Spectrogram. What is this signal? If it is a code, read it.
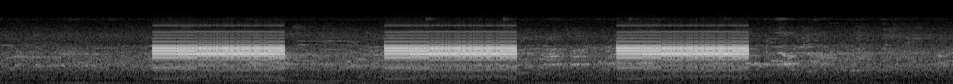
Emergency Alert System (SAME) tones (header bursts), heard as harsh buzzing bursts, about 520.83 baud, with the noise of a residential street.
